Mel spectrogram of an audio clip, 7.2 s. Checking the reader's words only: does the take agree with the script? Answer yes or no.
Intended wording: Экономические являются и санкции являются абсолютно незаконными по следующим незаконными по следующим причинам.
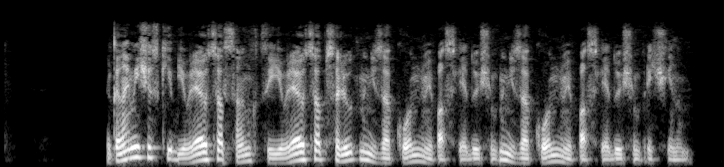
yes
